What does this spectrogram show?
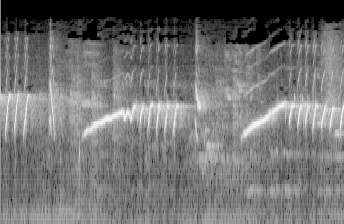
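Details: Mimicking white-rumped shama song packed with prenjak-style trills: clear whistles sweep upward into fast high chattering trills, repeated twice in quick succession.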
